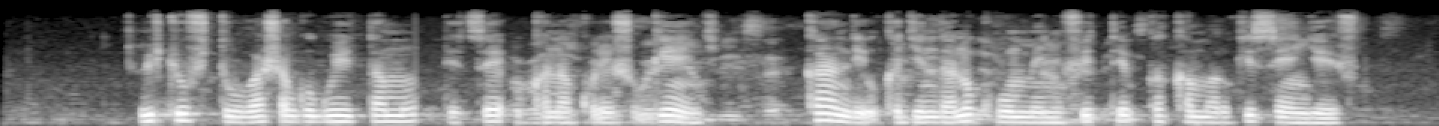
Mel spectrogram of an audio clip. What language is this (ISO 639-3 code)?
kin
